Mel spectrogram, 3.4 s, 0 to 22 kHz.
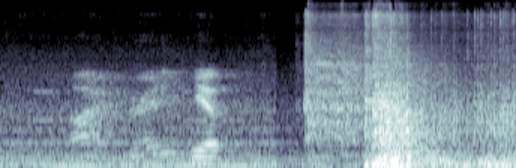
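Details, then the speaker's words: Wrecked 2014 Dodge Viper TA V10, first start after collision: cranks and catches into a loud, raw idle with a sharp hissy edge; a cracked exhaust pipe was then found leaking; exhaust leak. "oh my goodness guys sounds like a beast but we did hear a leak out of this pipe right here and there's actually a crack in it did not see it"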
